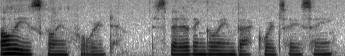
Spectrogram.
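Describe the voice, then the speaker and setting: There is a relaxed tone to this woman's voice, which sits at a medium pitch and moves at a moderate pace. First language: not English. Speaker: tarot and oracle card reader. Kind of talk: product review with card walkthrough. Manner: relaxed, musing.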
